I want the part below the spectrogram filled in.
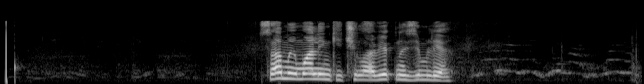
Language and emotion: Russian, neutral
